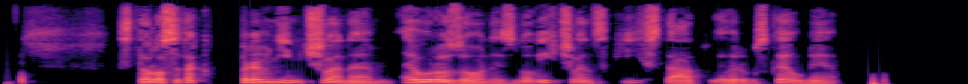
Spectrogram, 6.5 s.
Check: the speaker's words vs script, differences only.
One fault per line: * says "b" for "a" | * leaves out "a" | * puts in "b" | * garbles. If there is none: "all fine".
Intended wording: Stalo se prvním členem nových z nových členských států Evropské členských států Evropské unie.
* puts in "tak"
* says "eurozóny" for "nových"
* leaves out "členských států Evropské"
